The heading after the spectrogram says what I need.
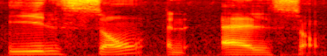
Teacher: Notice that the S at the end is actually silent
